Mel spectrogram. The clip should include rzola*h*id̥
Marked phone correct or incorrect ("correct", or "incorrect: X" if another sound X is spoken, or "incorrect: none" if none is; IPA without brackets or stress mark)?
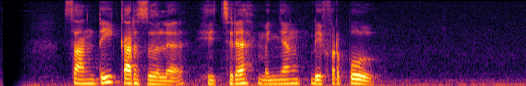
correct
